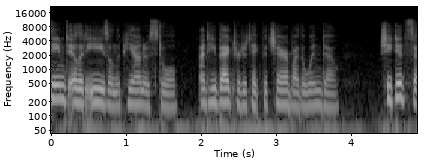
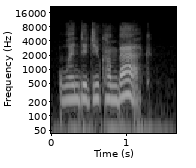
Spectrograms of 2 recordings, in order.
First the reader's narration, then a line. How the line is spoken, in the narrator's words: asked Edna in an unsteady voice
